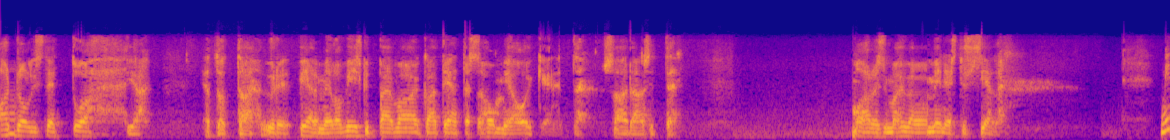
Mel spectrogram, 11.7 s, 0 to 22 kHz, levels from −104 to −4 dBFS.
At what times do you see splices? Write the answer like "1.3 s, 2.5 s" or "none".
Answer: 1.3 s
